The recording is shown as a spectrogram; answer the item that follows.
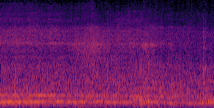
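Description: A steady low motor hum, even in level, with a light haze of outdoor noise.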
